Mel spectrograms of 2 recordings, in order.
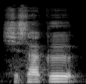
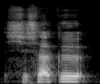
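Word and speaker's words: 施策: 발음은 시사그, 시사그.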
